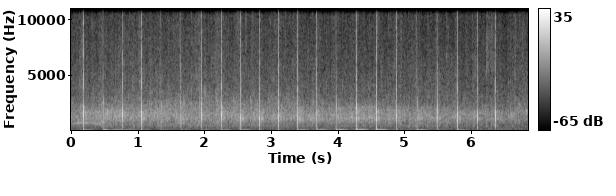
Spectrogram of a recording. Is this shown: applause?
yes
